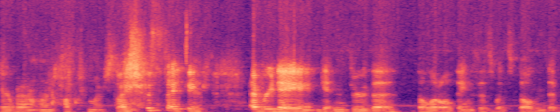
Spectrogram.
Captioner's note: chuckles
